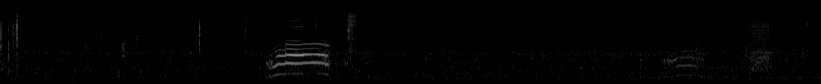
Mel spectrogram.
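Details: Stray cat perched on a cliff on a Japanese cat island, exchanging calls with a cat below; one clear rising-falling meow near three seconds, a faint answering mew later, quiet outdoor background.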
